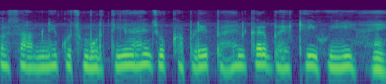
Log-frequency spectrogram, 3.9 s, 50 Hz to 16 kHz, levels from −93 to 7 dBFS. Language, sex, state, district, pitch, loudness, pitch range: Hindi, male, Uttarakhand, Tehri Garhwal, 175 Hz, -21 LUFS, 165-180 Hz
